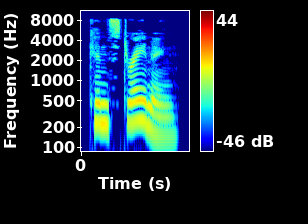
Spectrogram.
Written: constraining

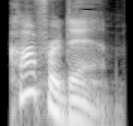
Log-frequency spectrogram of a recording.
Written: cofferdam

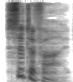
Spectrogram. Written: citified

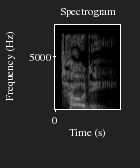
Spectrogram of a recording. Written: toady

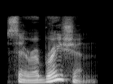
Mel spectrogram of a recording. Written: cerebration

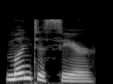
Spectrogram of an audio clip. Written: muntasir

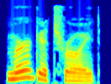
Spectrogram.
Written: murgatroyd

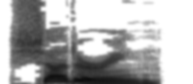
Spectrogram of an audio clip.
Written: shuddering

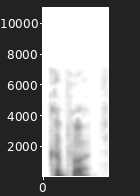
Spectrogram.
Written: kaput

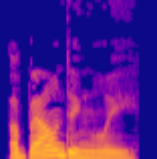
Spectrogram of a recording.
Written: aboundingly

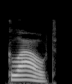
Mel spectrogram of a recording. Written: glout

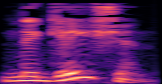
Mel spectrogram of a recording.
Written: negation

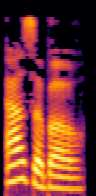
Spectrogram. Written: azibo

